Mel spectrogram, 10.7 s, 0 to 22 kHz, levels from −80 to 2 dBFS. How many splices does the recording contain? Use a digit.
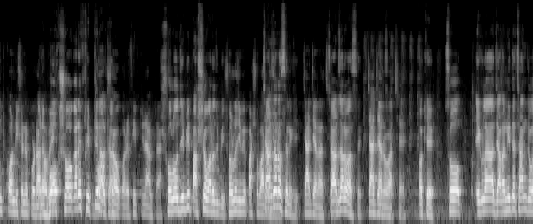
0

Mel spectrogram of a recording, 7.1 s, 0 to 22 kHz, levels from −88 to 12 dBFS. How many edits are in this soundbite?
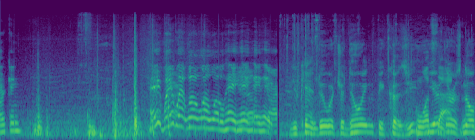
1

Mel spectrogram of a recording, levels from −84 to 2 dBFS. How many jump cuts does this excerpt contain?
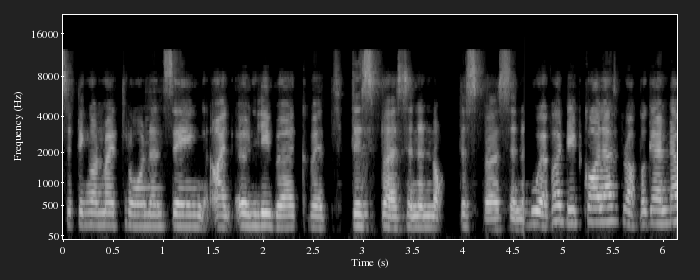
2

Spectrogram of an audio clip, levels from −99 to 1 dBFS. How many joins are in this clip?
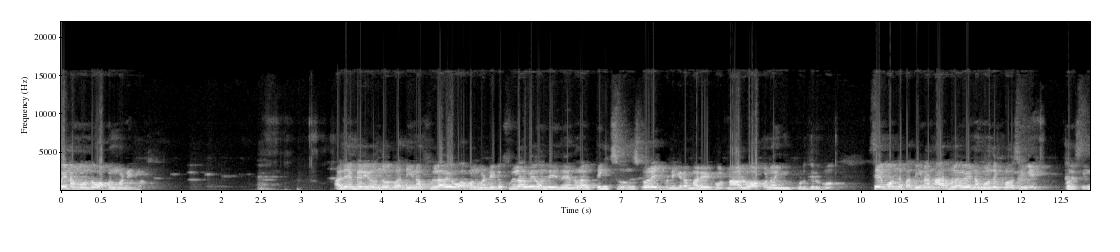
0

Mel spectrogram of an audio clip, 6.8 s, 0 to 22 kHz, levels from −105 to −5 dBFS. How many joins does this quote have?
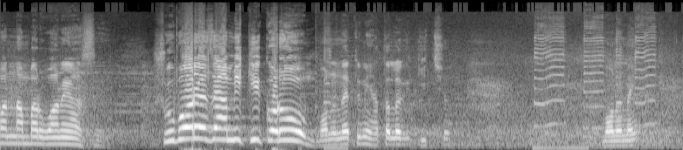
1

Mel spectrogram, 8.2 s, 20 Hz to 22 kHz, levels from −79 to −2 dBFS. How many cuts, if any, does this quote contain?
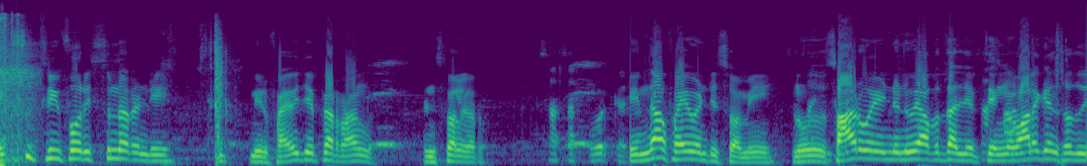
1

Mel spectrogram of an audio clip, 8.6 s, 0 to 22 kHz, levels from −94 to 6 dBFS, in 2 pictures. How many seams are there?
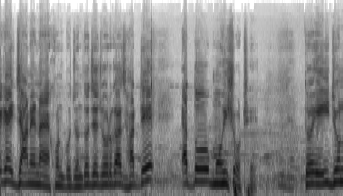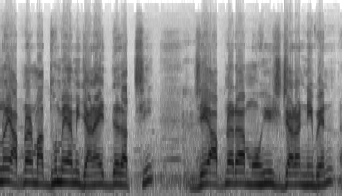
0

